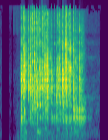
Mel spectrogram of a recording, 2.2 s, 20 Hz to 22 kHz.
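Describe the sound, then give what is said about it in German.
A die clatters and tumbles across a hard tabletop for about a second, a quick burst of bright rattling clicks that stops abruptly as it lands on a 4. No voices are heard. “ich habe eine 4 gewürfelt und habe eine plus 7 auf Hit-DC.”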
